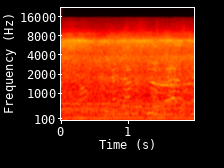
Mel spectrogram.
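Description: Steady noise of wind on the microphone over a low, steady hum, with faint shouts from players far off across the field.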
